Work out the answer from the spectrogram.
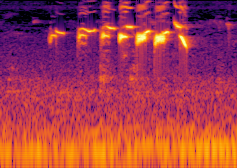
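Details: One wild Double-collared seedeater phrase in the tui tui manner: a series of eight or so bright, slurred whistles, quickening and ending with a sharply falling note, with light low background noise.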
